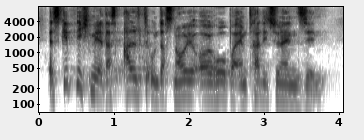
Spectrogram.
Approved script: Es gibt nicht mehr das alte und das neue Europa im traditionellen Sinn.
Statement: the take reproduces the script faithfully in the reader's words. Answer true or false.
true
